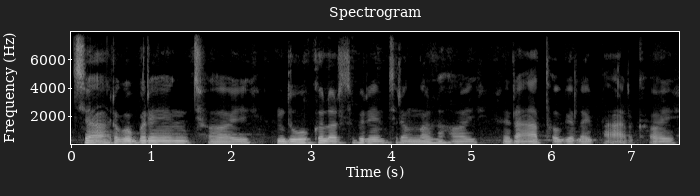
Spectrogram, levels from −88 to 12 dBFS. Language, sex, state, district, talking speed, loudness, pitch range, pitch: Maithili, male, Bihar, Vaishali, 125 wpm, -29 LUFS, 110-125 Hz, 120 Hz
